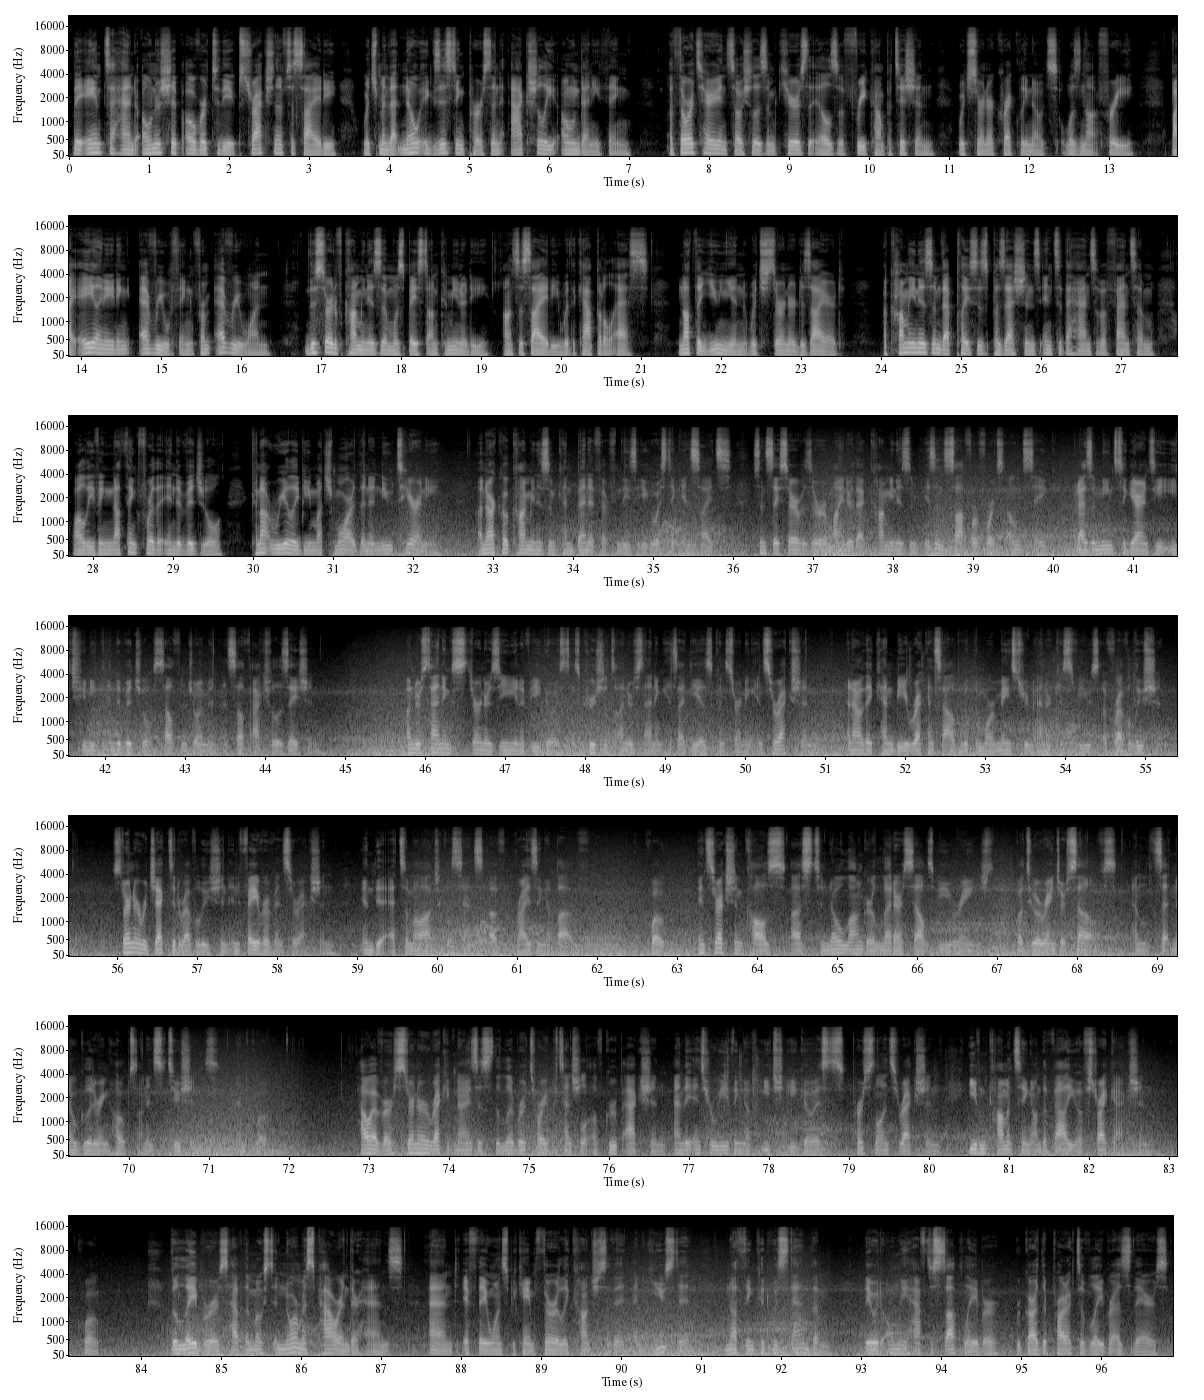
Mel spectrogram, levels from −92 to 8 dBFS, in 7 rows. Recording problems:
wind noise on the microphone; occasional gusts; from 31 s on; 10 dB below the speech

